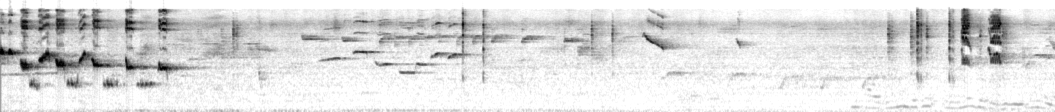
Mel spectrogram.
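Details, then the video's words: Medan White-rumped shama in full song before a contest: an opening burst of rapid, loud chattering notes, followed by scattered quieter whistles and clicks. "murai batu medan gacor siap ikut lomba || murai batu gacor full isian"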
